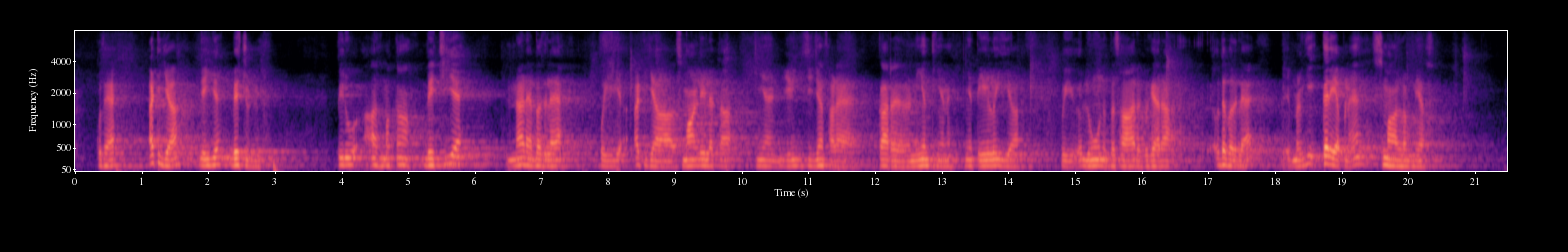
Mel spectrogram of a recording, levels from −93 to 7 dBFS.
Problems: background sounds at intervals, echo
